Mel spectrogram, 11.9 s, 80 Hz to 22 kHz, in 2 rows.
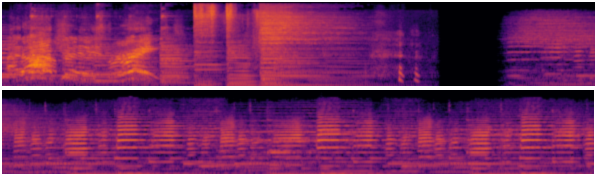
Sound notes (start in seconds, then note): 4.1 laughing; 5.0 orchestral theme music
